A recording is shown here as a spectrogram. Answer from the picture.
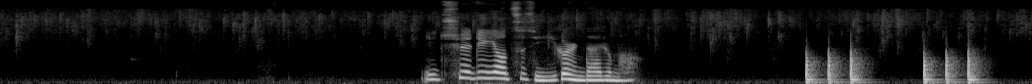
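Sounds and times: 
speech: 0:04.2 - 0:06.5
knocking on a door: 0:08.1 - 0:09.9.

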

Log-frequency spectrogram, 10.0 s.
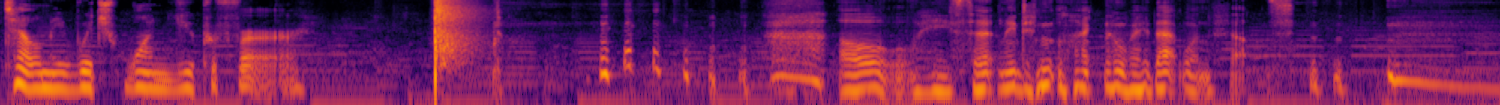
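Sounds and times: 
speech: 0:00.0 - 0:02.1, 0:04.0 - 0:09.7
single-tail whip striking: 0:02.9 - 0:03.4.

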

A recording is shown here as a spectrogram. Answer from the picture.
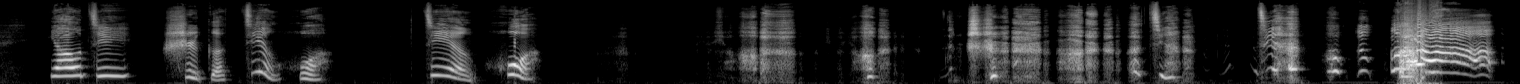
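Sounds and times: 
speech: 0:00.8 - 0:03.4, 0:04.3 - 0:05.4, 0:09.7 - 0:12.0, 0:12.6 - 0:14.8
woman gasping and whimpering in pain: 0:07.4 - 0:14.3
woman screaming in pain: 0:12.7 - 0:15.0.

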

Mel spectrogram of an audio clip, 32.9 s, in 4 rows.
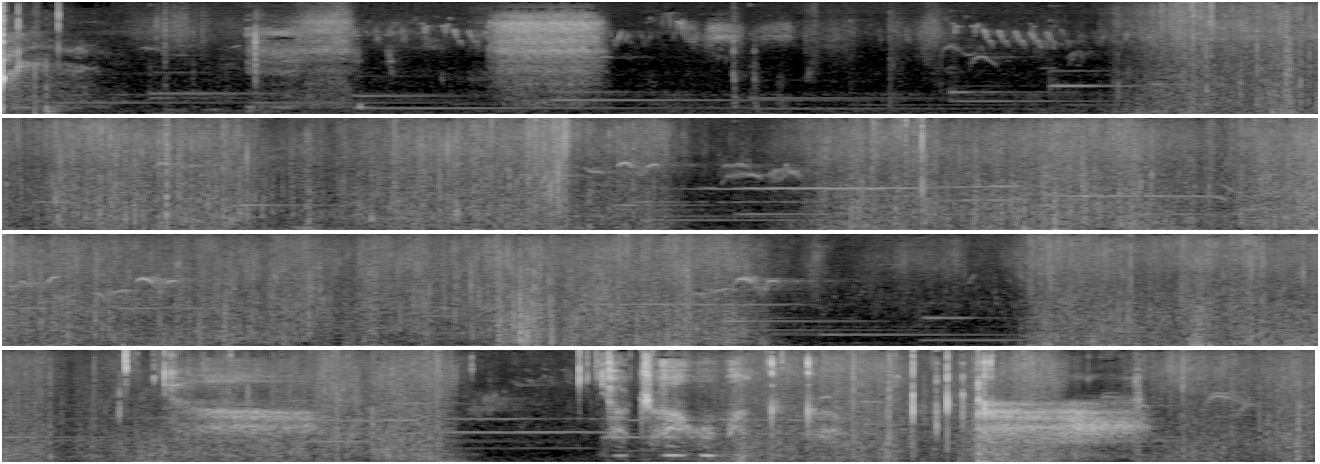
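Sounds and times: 
feather wand brushing: 0:07.2 - 0:28.1, 0:28.8 - 0:32.8.

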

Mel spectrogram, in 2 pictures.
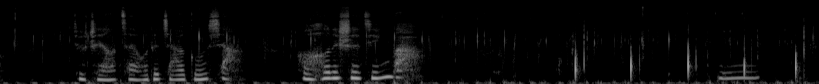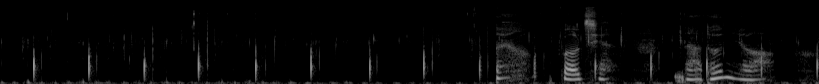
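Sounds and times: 
speech: 0:00.8 - 0:04.3, 0:07.2 - 0:07.7, 0:13.8 - 0:14.4, 0:15.0 - 0:16.0
footsteps of someone approaching: 0:05.6 - 0:16.3.

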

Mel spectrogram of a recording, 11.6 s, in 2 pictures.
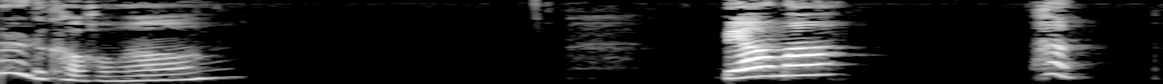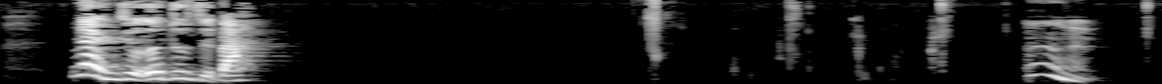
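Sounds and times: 
speech: 0:00.2 - 0:01.2, 0:03.6 - 0:04.3, 0:05.2 - 0:05.5, 0:06.2 - 0:07.2, 0:11.0 - 0:11.3
person chewing beef: 0:09.0 - 0:11.6.

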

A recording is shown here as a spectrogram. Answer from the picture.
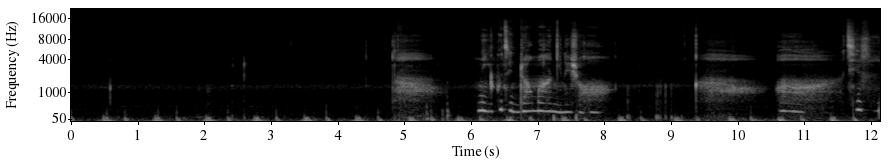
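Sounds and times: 
fast heartbeat thumping: 0:00.5 - 0:06.1, 0:08.2 - 0:09.2, 0:09.8 - 0:11.7
speech: 0:06.2 - 0:08.1, 0:11.8 - 0:12.1.

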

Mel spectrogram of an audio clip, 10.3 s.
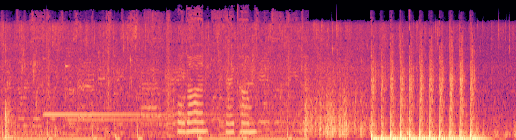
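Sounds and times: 
steady rain: 0:00.0 - 0:10.3
speech: 0:03.6 - 0:05.3
heavy knocking on a door: 0:07.4 - 0:09.7.

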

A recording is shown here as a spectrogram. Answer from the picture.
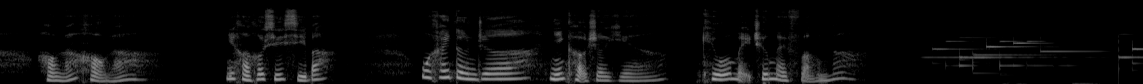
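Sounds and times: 
speech: 0:00.4 - 0:01.6, 0:02.3 - 0:03.4, 0:04.2 - 0:08.6
alarm clock ringing with an electronic melody: 0:09.2 - 0:11.4.

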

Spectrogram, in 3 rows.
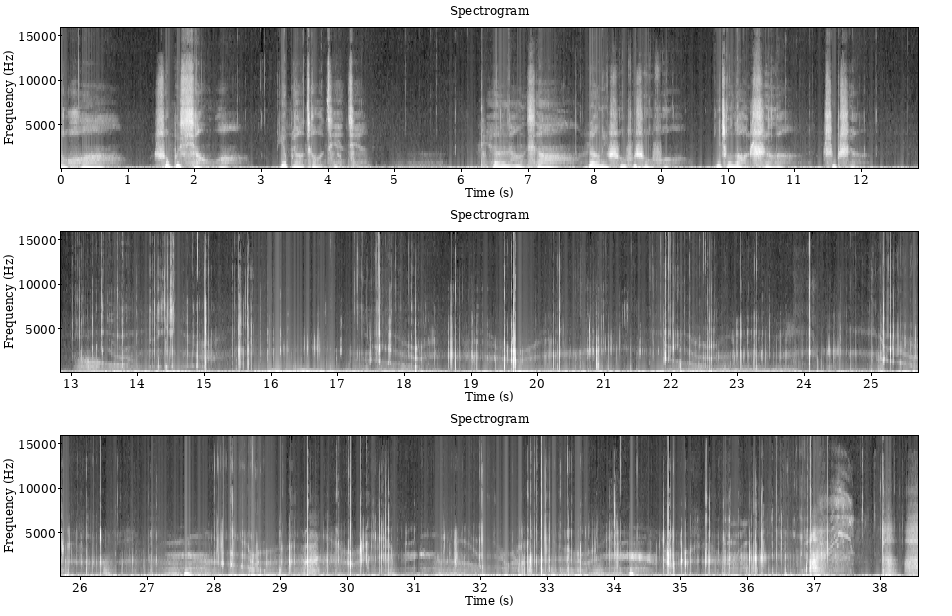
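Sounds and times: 
speech: 0:00.0 - 0:00.8, 0:01.4 - 0:02.6, 0:03.3 - 0:04.5, 0:06.5 - 0:09.2, 0:09.8 - 0:12.0
biting: 0:12.0 - 0:38.5.

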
